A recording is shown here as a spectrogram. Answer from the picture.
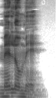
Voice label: "melome", Toki Pona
